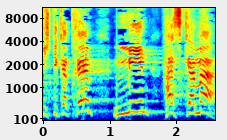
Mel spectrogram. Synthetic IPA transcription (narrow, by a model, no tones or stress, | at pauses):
iʃt̪ikat̪χem | minhaskama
